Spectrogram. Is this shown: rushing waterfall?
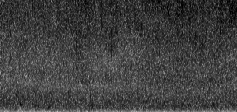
yes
